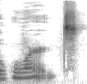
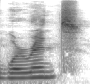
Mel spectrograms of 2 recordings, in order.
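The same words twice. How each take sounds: First: The word is said quickly as one syllable. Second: The word is drawn out into two syllables. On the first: The speaker calls it right. "one syllable, right? Very fast" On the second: The speaker calls it wrong. "We don't say weren't"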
